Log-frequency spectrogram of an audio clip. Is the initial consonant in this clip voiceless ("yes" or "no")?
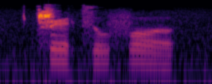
yes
